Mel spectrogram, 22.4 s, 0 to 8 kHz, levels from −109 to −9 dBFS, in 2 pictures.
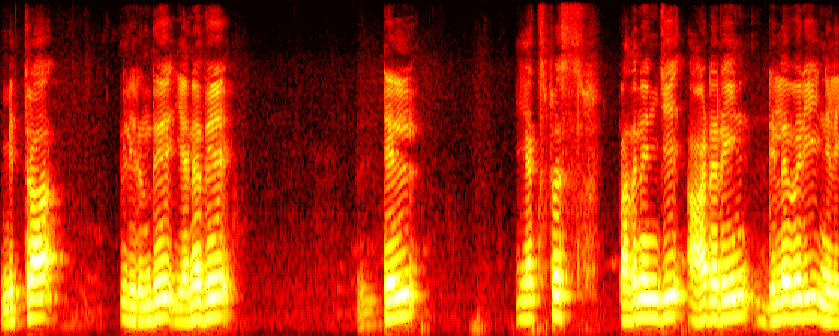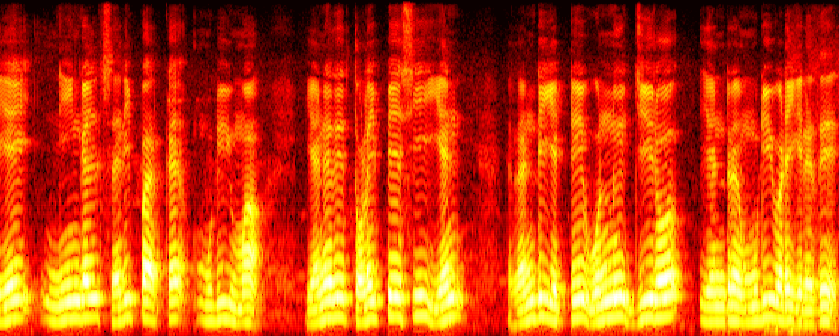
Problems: constant background noise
